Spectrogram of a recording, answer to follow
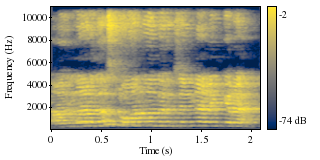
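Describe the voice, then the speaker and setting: A woman's voice: very high-pitched, flat delivery, fast talker, bright, forceful tone. A woman acting in a comedy skit at home, whining and complaining. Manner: whiny and complaining. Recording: echoey room, far from mic.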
